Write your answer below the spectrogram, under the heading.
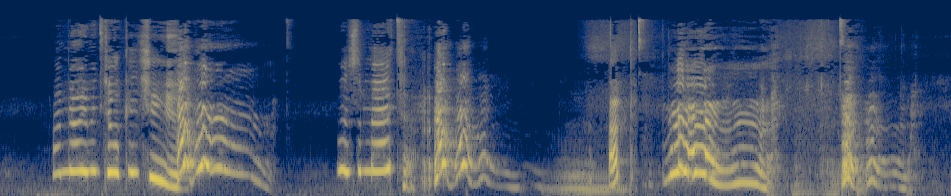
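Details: A pet Siberian Husky 'talks' in a series of loud, wavering moans and yowls that swoop up and down in pitch, broken by short gaps, sounding like grumbling complaint.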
